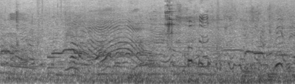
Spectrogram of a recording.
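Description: Children in an audience chattering and calling out, several young voices overlapping.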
